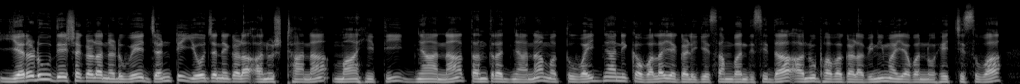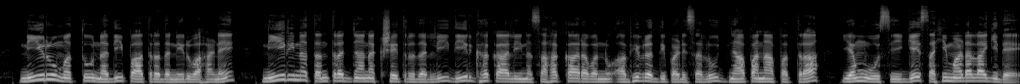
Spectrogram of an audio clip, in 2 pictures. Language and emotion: Kannada, neutral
